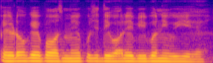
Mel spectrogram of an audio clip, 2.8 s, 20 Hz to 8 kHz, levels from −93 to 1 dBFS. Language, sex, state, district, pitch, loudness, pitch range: Hindi, male, Uttar Pradesh, Saharanpur, 130 Hz, -15 LUFS, 125-130 Hz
